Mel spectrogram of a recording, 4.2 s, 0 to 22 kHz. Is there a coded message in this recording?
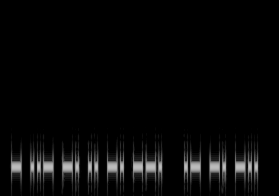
Yes: Morse code from 0.2 to 3.9 s, heard as a keyed tone, about 25 wpm, 600 Hz. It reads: TUNING AND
